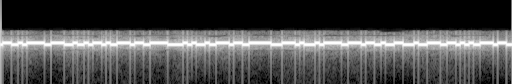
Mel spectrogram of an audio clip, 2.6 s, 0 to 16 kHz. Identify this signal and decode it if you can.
RTTY, about 45.45 baud. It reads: END OF THE WAR
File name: fsk170 / usnavy4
